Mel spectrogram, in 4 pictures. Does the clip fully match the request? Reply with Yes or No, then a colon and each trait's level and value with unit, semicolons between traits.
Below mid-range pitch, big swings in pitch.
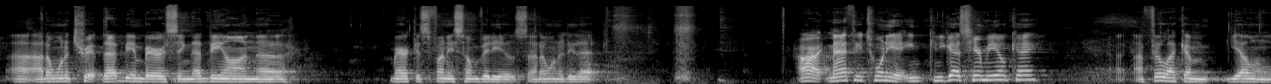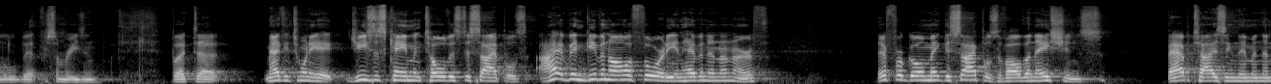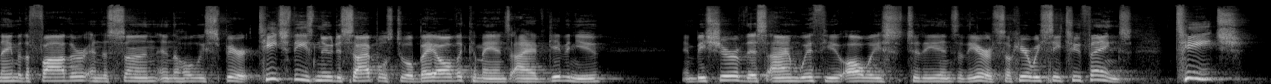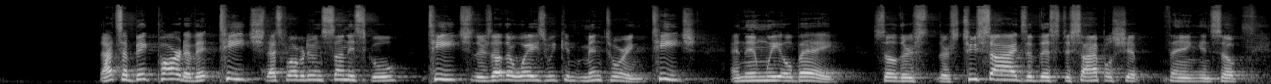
No: medium, 170 Hz; wide, 6.0 semitones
